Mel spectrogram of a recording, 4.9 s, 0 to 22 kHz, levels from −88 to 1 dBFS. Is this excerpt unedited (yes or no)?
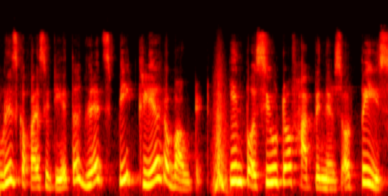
no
